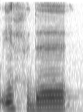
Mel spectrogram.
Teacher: في كلمة إحدى هذه الكلمة يقللها ورش رحمه الله في حالة الوقف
